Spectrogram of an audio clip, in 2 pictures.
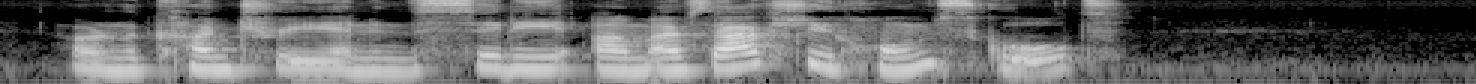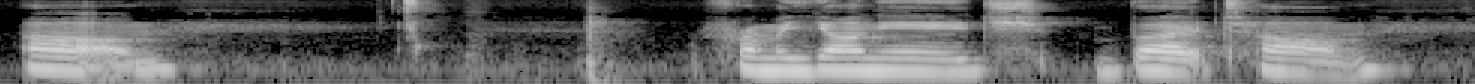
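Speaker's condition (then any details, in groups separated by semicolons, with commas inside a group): No condition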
